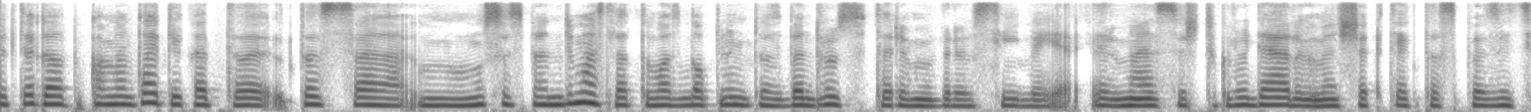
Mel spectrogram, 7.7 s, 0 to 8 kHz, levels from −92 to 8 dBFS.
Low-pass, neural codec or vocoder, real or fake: 7.2 kHz; codec, 16 kHz, 1 kbps, FreqCodec, larger model; fake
